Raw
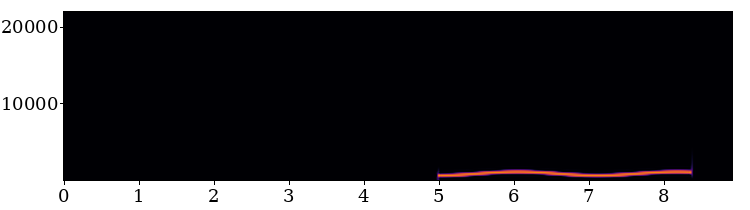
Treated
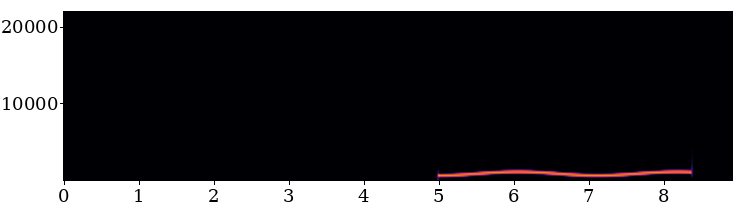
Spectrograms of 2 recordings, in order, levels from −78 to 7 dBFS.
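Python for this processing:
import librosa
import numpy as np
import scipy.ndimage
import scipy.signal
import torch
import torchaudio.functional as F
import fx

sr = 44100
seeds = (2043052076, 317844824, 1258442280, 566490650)

y = fx.bass_treble(x, sr, bass_db=3, treble_db=7, at=(5.0, 7.16))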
